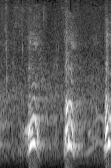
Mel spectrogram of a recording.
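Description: A puppy barks three times in quick succession, close and loud, each bark short and yappy with a slight whine.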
